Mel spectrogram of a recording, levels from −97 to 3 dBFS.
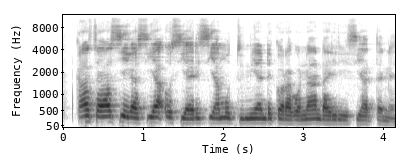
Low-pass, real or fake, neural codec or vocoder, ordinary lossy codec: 10.8 kHz; real; none; none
